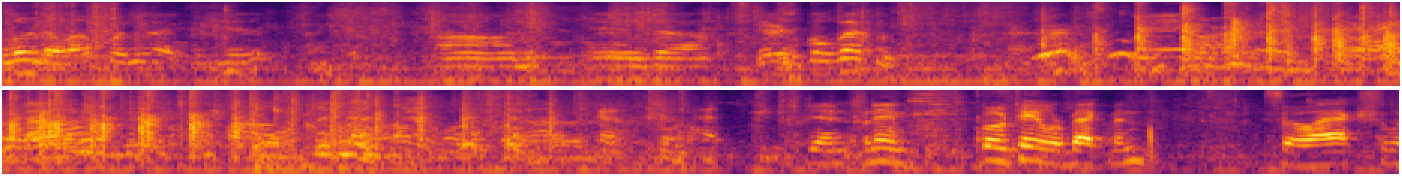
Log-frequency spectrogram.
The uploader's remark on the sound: Live at the Wine Garden. Wasn’t sure that audio would turn out, glad it did.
